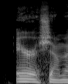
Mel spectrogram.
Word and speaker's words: Arishem: Arishem, that's how you say it.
